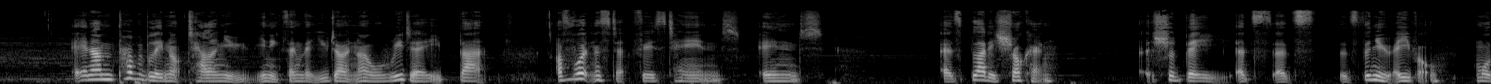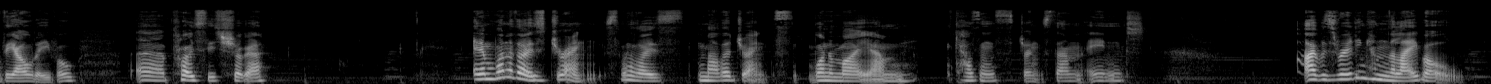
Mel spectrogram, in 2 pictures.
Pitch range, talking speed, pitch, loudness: 145-205 Hz, 125 wpm, 165 Hz, -27 LUFS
